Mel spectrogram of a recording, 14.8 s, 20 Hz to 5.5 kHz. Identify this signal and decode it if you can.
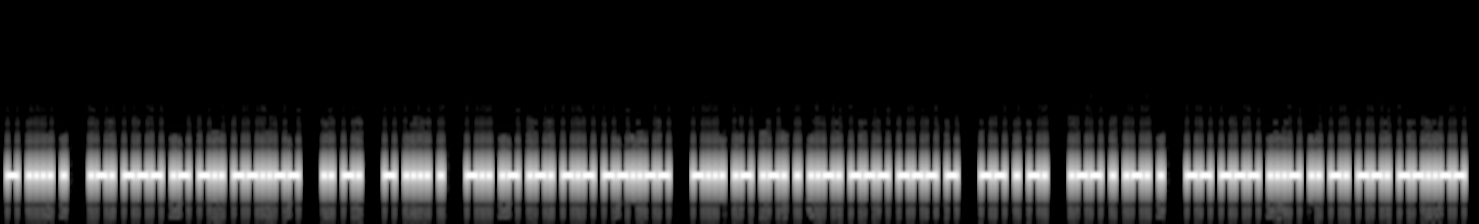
Morse code, heard as a keyed tone, about 34 wpm, 600 Hz. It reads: THE ROAD, IN THE DARK, BAREFOOT MEN WERE MOVING,
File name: the old man and the sea / the old man and the sea 1 35wpm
